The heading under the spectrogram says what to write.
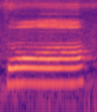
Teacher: दौद को एक अलिफ यानी 3 हरकत के बराबर खींच के पढ़ेंगे। दौद हुर्फ मुस्तालिया है, लिहाजा इसकी आवाज़ हलक से मोटी अदा होएगी।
